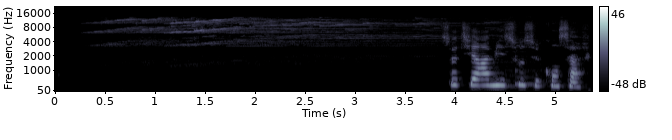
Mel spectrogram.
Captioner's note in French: 🎶 Son Féérique 🧚‍♀️🎶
